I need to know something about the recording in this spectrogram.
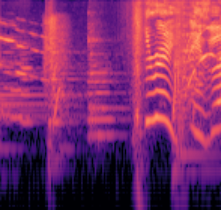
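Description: Cartoon soundtrack: light music with comic sound effects. A slowly falling glide and a short plop come first, then two quick swooping rise-and-fall sounds in the second half as a small block character leaps.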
